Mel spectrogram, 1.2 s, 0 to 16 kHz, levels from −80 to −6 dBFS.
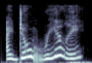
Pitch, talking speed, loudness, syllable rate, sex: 310 Hz, 145 wpm, -12 LUFS, 4.1 syllables/s, female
